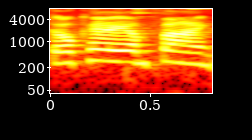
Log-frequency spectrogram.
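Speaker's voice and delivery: loud dismissive brush-off.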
